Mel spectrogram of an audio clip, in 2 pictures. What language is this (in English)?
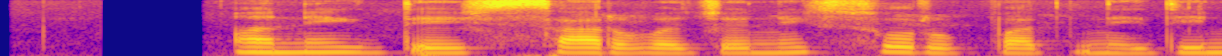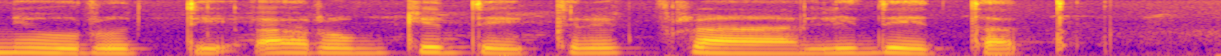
Marathi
